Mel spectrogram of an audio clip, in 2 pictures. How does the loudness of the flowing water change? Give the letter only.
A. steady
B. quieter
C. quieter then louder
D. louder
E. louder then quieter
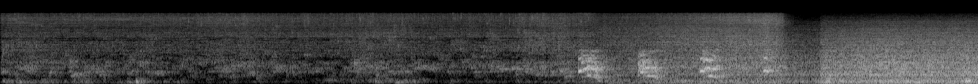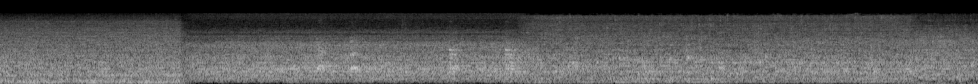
D.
